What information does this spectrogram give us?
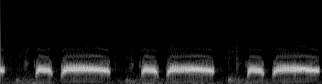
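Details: Spotted dove acting as a caller bird to incite rivals to coo. Three pairs of coos, each a short note then a longer sustained one, spaced about a second apart. The surroundings are quiet.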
